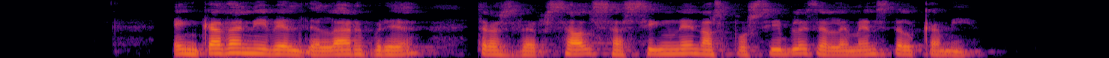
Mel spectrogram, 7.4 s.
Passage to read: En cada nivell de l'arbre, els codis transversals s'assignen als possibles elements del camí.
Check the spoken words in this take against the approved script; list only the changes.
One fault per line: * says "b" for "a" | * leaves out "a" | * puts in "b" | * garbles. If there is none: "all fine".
* leaves out "els codis"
